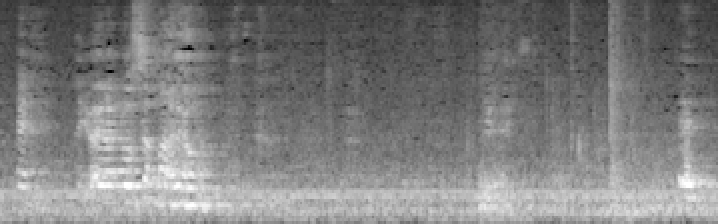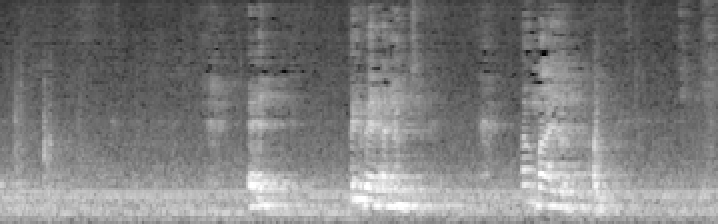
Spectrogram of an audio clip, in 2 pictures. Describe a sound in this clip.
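A young man wails and sobs loudly.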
